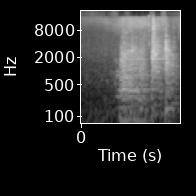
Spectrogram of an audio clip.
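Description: A steel door on a Gator Pit barbecue smoker with a 4-foot cooking chamber swings shut, a broad scraping rush followed by two quick metallic knocks as it seats, close and fairly loud.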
